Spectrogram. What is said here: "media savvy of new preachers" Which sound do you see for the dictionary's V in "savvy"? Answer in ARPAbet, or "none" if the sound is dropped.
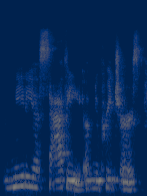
V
